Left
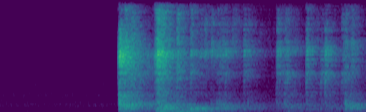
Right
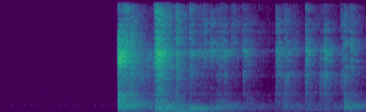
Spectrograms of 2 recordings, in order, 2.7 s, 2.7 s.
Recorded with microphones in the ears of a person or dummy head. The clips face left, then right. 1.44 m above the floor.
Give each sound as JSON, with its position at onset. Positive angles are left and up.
{"t": 0.9, "sound": "crushing", "side_deg": -55, "distance_m": 0.9}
